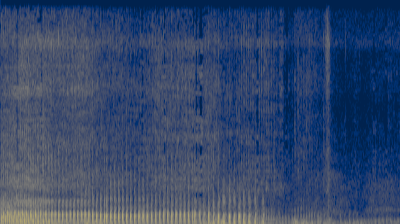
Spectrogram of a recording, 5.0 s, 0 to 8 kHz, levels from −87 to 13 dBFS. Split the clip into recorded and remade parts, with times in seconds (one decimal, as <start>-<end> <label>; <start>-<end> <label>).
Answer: 0.0-5.0 recorded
